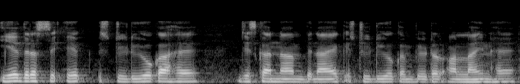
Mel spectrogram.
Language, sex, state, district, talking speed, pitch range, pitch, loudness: Hindi, male, Uttar Pradesh, Lalitpur, 150 wpm, 125-140 Hz, 130 Hz, -18 LUFS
